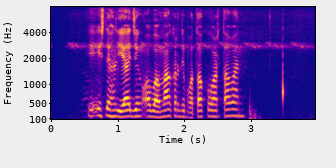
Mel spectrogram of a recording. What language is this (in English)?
Sundanese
